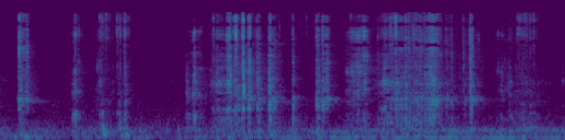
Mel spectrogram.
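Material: Soap.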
